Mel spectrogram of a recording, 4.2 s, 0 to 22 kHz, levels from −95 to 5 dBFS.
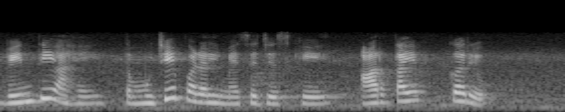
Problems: constant background noise, echo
